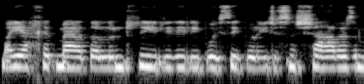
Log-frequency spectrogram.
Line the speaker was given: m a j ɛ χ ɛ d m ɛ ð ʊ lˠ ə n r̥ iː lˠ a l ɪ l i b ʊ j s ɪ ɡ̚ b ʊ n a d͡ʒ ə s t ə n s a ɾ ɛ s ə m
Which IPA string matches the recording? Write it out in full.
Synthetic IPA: m a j ɛ χ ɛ d m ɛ ð ʊ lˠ ə n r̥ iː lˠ i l i l i b ʊ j s ɪ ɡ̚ b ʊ n i d͡ʒ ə s t ə n ʃ a ɾ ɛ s ə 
